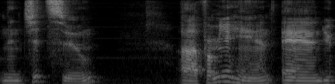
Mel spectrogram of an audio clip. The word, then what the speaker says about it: Ninjitsu: ability is based around what is called Ninjitsu, Wizards of the Coast, not Ninjutsu. It's not spelled with a U; it's spelled with an I.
